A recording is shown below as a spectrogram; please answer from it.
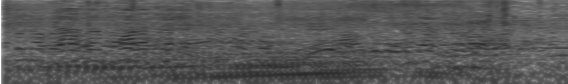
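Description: People talking, with a vehicle engine running steadily underneath, the engine loudest about halfway through.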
